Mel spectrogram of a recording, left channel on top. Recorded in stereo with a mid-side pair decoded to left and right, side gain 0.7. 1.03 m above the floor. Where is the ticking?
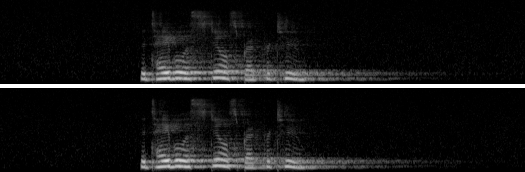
I don't hear ticking.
